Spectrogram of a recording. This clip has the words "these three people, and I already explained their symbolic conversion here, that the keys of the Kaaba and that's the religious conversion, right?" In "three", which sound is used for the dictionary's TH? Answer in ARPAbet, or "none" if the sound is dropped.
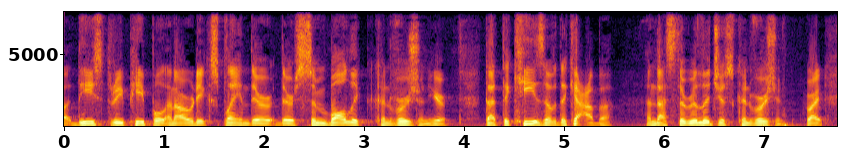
TH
